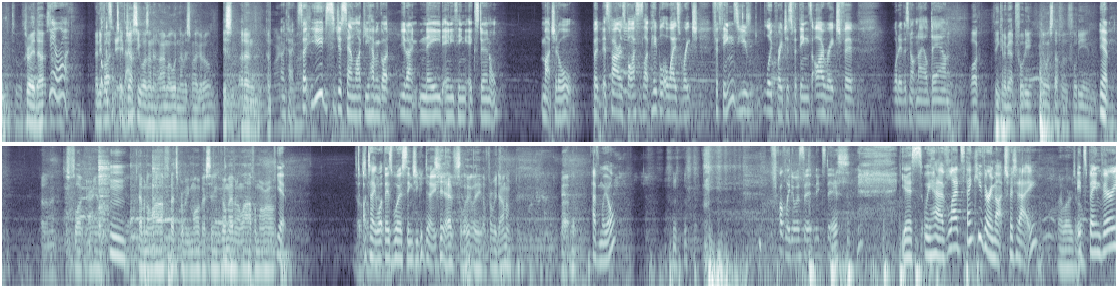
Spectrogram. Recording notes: To sit in the cafe and bare their souls in front of a microphone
